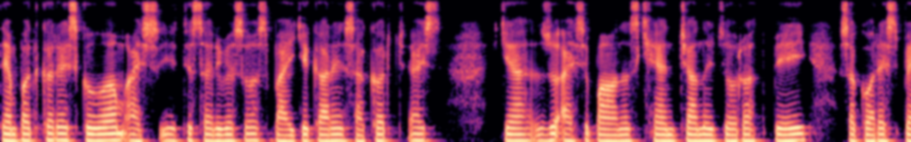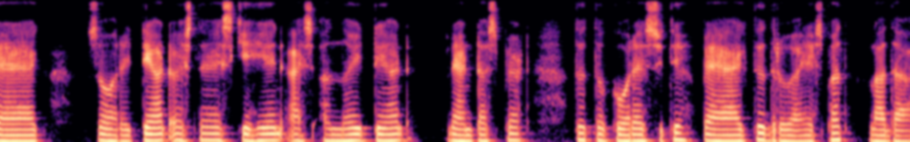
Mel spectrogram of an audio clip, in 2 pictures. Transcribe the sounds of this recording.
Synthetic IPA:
t̪empɐt̪kɐɾɐsʲkɨːɐmʔɐ̰sʲjit̪isɐɾʋisosbaːjkʲekaɾɐnʲsɐkɐɾt͡ʃɐsʲkʲazuʔasʲipaːnɐskʰen̚t͡ʃanɨzoɾɐt̪pʲejsɐkoːɾɐsʲpʲɛːk | soːɾiʈeːɳʈəsʲnaɐsʲkiɦinʲa̰sʲɐnɨjʈeːɳʈ | ɾeɳʈɐsʲpʲeʈʰt̪ɨt̪ɨkoːɾɐsʲit̪ipʲaːkt̪ɨd̪ɾɨajɐsʲpɐt̪ | lɐd̪aː

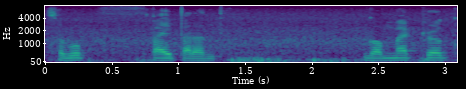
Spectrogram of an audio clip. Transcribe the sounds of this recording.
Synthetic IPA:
sʌbʱu | pajpaɾʌnt̪ʰi̥ | ɡɔmːeʈɾɔk

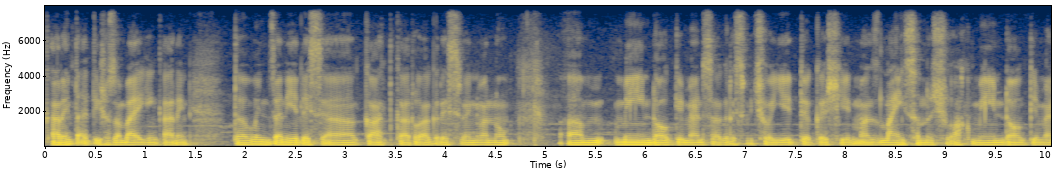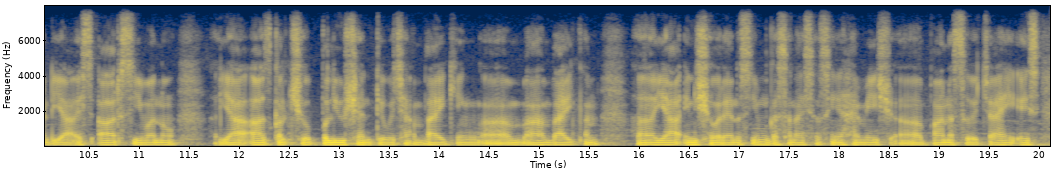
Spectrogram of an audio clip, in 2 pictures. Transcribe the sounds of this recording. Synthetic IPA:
kɐɾɐnʲt̪ɐɐ̰t̪it͡ʃʰos̬ɐnbajkiŋɡkɐɾinʲ | t̪ɨʋɨnʲzɐnjelʔɐskat̪ʰkɐɾuɐɡɾesiʋinʋɐnuː | meːnɖoːkjumeɳʈsɐɡɾesʋit͡ʃʰojet̪ikɐʃiːɾmʔɐ̰nzlajnsɐnt͡ʃʰṵʔɐkʰmeːnɖoːkjumeɳʈja̰ʔɐ̰sʲaːɾsiʋɐnuː | ja̰ʔazkɐlt͡ʃʰupoljuːʃɐnt̪iʋɨt͡ʃʰa̰baːjkiŋɡ | baːjkɐn | jaʔinʃoːɾensjimɡɐsɐnɐsʲɐsihɐmiːʃpaːnɐsɨːt͡ʃaːɦiʔəsʲ

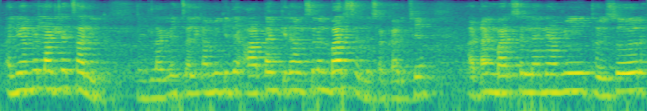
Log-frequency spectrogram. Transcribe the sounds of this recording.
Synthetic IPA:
aniam̤ilaɡljat͡saliːk | laɡlat͡saliːkamiːkit̪eʔaʈãŋkit̪aŋsələ̃ŋbaɾsəlːesəkaɾt͡ɕe | aʈãŋbaɾsəlːaniamiːt̪ʰəjsəɾ

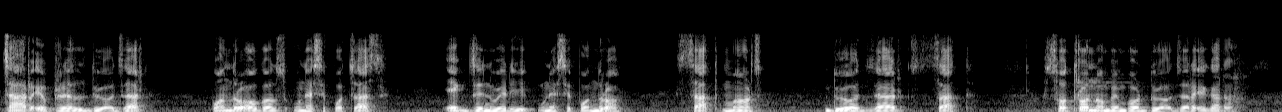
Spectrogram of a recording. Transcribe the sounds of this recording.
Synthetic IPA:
t͡saɾepreld̪ujɦʌd͡zar | pʌnd̪rʌːɡʌst̪unajsepʌt͡sas | ekd͡zanweɾiunasepʌnd̪ɾʌ | sat̪ʰmart͡s | d̪ujɦʌd͡zarsat̪ | sʌt̪rʌnʌbembʌrd̪ujɦʌd͡zaɾeɡaɾʌ

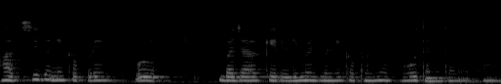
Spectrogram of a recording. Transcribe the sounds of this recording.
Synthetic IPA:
ɦaːt̪sebɐnekɐpɽeɔːɾ | bɐd͡ʒaːɾkeɾeːɖimẽɳʈ̚bɐnekɐpɽemẽbɔːt̪ɐ̃nd̪əɾɦo̰ːt̪aɦɛː

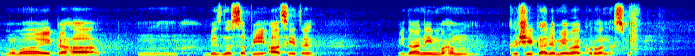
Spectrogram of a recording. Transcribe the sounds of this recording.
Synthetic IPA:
mɐmɐeːkɐɦɐ | biznɐsɐpiʔaːsiːt̪ɨ | id̪aːniːmːɐɦɐmkɾɪʂiːkaːɾjɐmeːʋɐkuɾʋɐnɐ̰smḭ

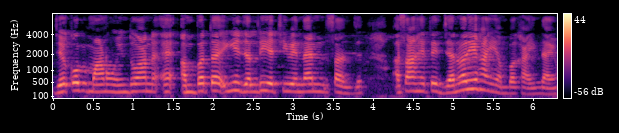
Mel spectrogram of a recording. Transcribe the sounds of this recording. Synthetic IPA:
d͡ʑeːkobɪmaːɳ̤uĩːn̆d̪oaɦɪnɪ̆ɛ̃ːɐ̃mbət̪iːə̃d͡ʑɐld̪iɐt͡ɕiʋẽːn̆d̪aːɪnɪ̆sãɐ̰sãɦɪt̪ed͡ʑɐːnʋəɾikʰãːĩːɐ̃mbə̆kʰãĩːn̆d̪aːɦijũː

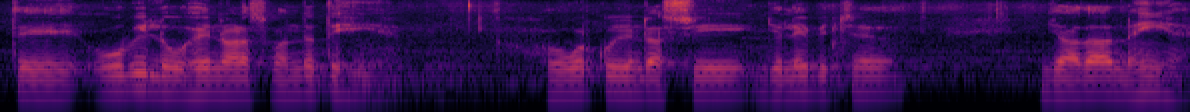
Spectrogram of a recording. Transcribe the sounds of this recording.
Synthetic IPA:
t̪eːoːʋiːloːɦẽːnaːlsəmənd̪ət̪ɦiːɦɛː | hoːɾkoːiːɪ̃ndəsʈɾiːd͡ʒɪleːʋɪt͡ʃ | zjaːd̪aːnəɦĩːɦɛː

